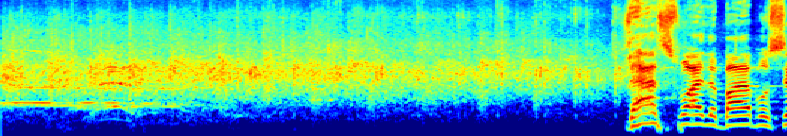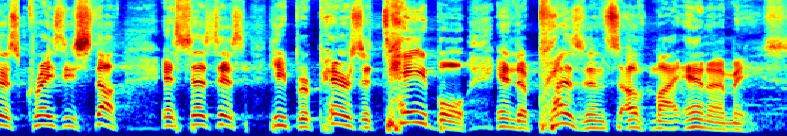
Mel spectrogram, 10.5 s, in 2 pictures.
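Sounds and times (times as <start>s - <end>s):
audience clapping: 0.0s - 4.8s
speech: 4.2s - 10.4s.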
